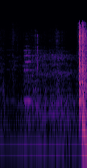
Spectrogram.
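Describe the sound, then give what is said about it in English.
A low, steady hum and faint shuffling until a door is suddenly slammed shut, a single loud, heavy bang right at the end. “Lock this door from the outside.”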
